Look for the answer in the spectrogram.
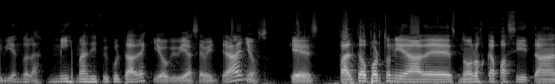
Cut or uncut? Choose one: cut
